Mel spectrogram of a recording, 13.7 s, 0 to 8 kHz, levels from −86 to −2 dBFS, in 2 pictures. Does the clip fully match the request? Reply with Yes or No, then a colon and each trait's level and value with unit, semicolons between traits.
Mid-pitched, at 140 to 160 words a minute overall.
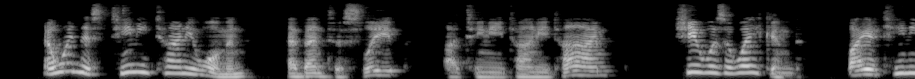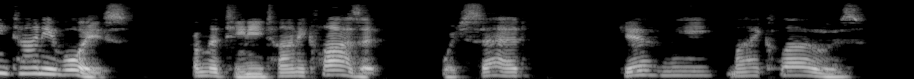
Yes: medium, 155 Hz; average, 145 wpm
